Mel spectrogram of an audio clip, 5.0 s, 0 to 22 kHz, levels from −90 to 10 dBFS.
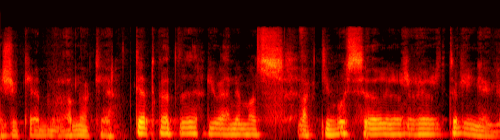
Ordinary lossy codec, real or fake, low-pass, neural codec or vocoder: MP3, 64 kbps; fake; 10.8 kHz; codec, 24 kHz, 1.5 kbps, HILCodec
